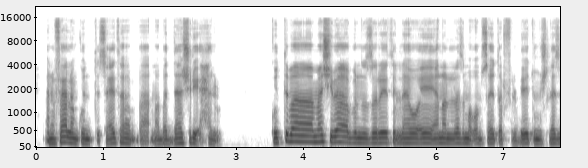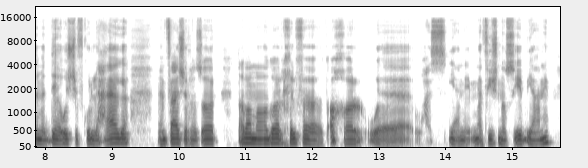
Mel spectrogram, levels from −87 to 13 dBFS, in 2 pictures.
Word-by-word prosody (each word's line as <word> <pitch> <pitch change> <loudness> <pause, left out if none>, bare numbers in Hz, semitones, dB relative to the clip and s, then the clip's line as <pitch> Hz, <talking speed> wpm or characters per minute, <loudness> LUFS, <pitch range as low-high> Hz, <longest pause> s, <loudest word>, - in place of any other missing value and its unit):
أنا 125 - +3
فعلًا 145 0 +3
كنت 125 -2 0
ساعتها 130 +1 -1 0.2
ما - - -5
ما - - -3
بادِّيهاش 130 +4 0
ريق 130 - +2
حلو. 120 -4 -5 0.7
كنت 140 +5 +1
ب - - +4 0.4
ماشي 170 -1 +3
بقى 160 -2 +3
بنظرية 140 0 +3
اللي 135 - +1
هو 135 -1 +3
إيه، 135 -1 +3
أنا 135 0 +3
اللي 130 0 +2
لازم 135 0 +2
أبقى 125 +2 -3
مسيطر 120 -1 -2
في 120 - -15
البيت، 130 +6 +1
ومش 120 +1 0
لازم 125 -1 +2
أدِّيها 115 +2 -1
وِش 125 +1 -2
في 120 - -10
كل 115 -2 -2
حاجة، 130 +3 0 0.4
ما - - -7
ينفعش 125 +1 0
الهزار. 120 +2 -1 0.4
طبعًا 135 0 +3
موضوع 125 +1 +4
الخِلفة 125 -3 -1
اتأخَّر، 120 0 -3
و - - -4 0.5
وحس - - -8
يعني 110 -5 -4
ما 130 - -3
فيش 120 +2 -4
نصيب 115 0 -2
يعني. 120 +8 -1
130 Hz, 170 wpm, -23 LUFS, 120-135 Hz, 0.7 s, ب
